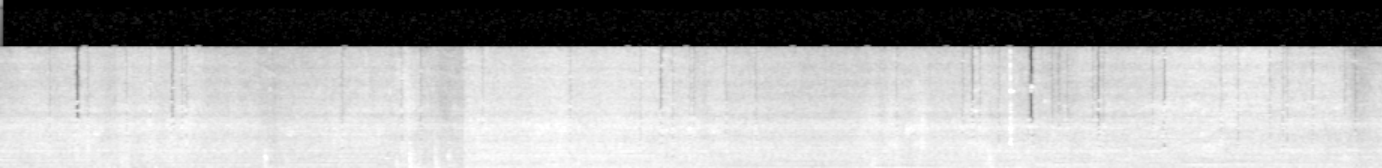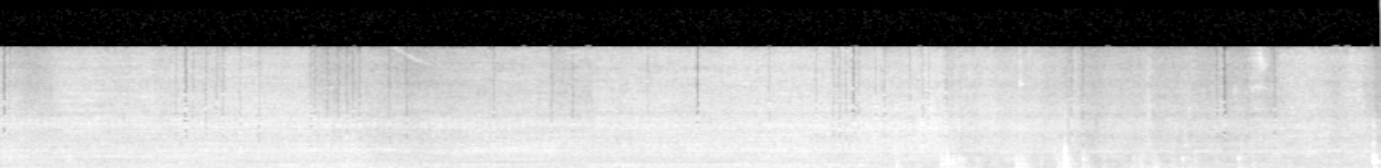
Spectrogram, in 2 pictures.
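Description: A diesel engine of an excavator rumbles and whines steadily.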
